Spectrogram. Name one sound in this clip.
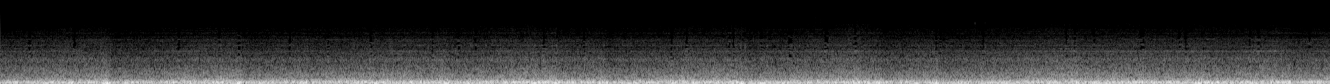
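Tyres roll on the road with a steady hum.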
